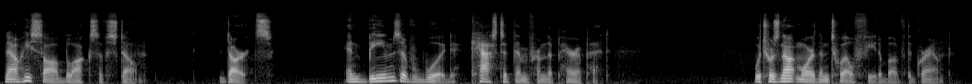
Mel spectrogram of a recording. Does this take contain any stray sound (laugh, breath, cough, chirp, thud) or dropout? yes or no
no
